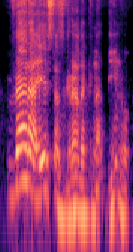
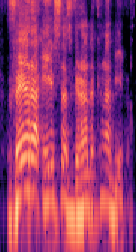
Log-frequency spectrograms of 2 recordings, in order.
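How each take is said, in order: First: It is said with a questioning tune. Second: It is said with a plain statement tune. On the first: It asks something. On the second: It states a fact.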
